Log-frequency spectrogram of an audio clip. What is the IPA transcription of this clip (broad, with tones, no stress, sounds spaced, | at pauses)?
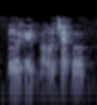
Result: n uː˧ lʲ ɾ ɯː˩ lʲ p u˩ lˠ ũ˧ c ɛ̃˥ p uː˥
